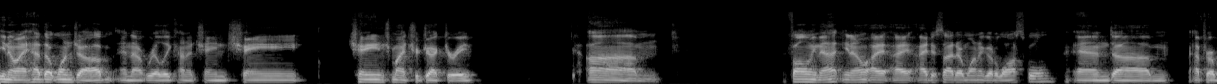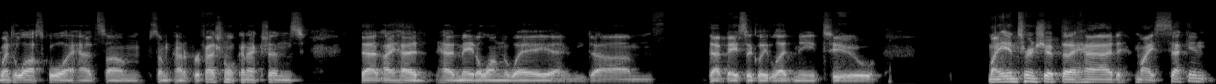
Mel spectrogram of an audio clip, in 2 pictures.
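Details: Adult man, an attorney who stutters, says his stuttering is pretty mild here but more severe when arguing in court; stuttering, mild.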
